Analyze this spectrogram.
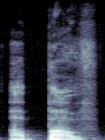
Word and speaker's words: above: sky above now above there's a word where we would put emphasis naturally on the second syllable so it's going to be above all right so we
